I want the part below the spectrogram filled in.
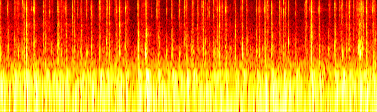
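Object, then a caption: Plastic laptop keyboard keys. Both hands type continuously with their fingertips on the plastic chiclet keys of an Acer laptop keyboard. A fast, uneven stream of short, bright plastic taps and clicks runs over a steady low hum.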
